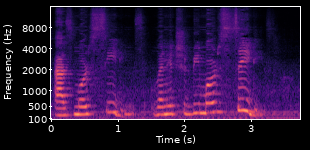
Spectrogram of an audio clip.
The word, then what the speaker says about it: Mercedes: cds so i was quite disappointed but it's mercedes more cities so the next brand is this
